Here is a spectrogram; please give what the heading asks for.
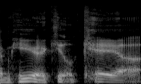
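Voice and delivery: very hushed, low, gravelly, chill tough-guy rasp. Imitating an actor after describing his voice: Vin Diesel impression. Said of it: "So he's like".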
